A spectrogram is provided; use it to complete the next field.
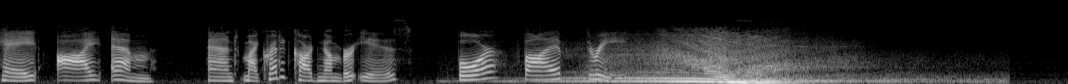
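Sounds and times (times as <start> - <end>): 
speech: 0.0 - 6.8
airplane flying overhead: 4.4 - 10.1.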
